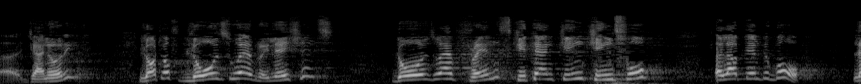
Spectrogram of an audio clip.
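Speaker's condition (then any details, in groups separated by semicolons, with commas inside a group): No condition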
